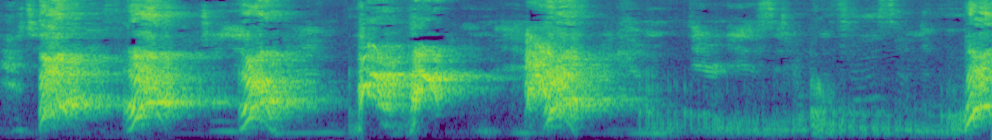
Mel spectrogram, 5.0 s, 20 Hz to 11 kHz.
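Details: Bossy Shih Tzu indoors in 2011, one of three young dogs in a household, barking nonstop at the others: about six sharp, loud barks in irregular bursts, then a low rumbling growl between barks before a final bark.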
